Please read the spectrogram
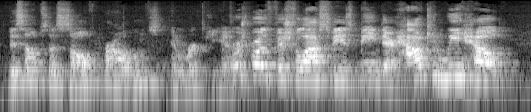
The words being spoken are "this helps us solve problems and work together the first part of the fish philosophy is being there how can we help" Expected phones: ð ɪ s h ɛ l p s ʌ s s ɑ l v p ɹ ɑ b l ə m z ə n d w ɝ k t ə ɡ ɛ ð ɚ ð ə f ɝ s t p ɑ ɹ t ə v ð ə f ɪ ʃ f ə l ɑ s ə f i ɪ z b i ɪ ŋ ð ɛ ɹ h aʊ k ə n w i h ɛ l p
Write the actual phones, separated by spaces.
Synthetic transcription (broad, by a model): ð ɪ s h ɛ l p s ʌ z s ɑ l v p ɹ ɑ b l ə m z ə n w ɝ k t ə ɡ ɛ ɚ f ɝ s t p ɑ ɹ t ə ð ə f ɪ ʃ f ə l ɑ s ə f i ɪ z b i ɪ ŋ ð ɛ ɹ h aʊ k ə n w i h ɛ l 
